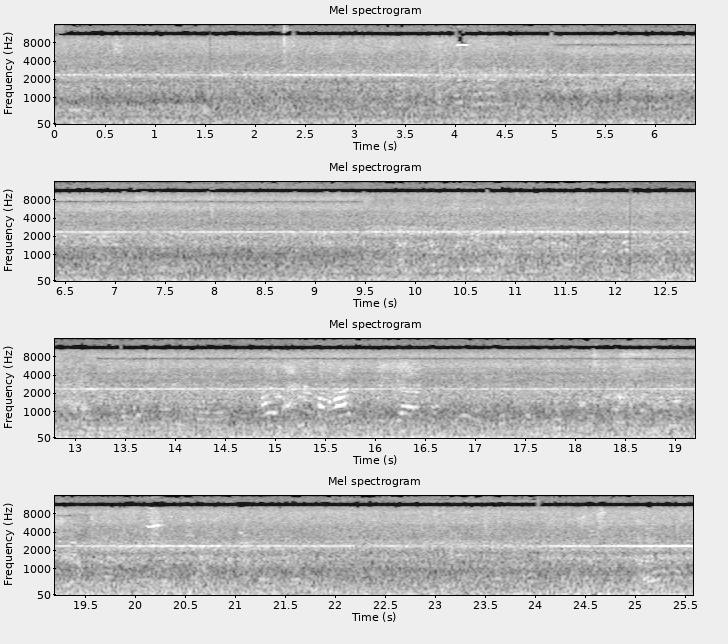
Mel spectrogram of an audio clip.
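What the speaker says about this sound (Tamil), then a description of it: "இப்போ நான் அசர்பச்சான் போகிற ஃப்ளைட்டை போயிட்டு பார்ப்போம்." Aircraft engines at an airport before a flight to Azerbaijan, a steady loud drone filling the whole stretch and swelling slightly midway, with muffled voices and activity nearby.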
